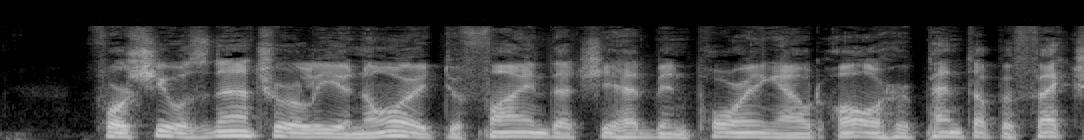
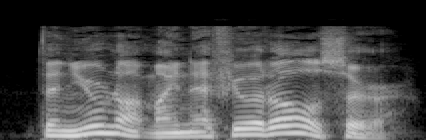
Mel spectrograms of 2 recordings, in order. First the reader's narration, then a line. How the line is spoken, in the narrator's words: cried the aunt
